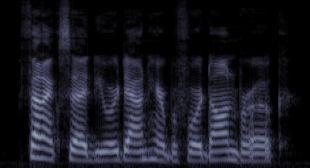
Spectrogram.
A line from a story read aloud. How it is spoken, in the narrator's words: Fett said gruffly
